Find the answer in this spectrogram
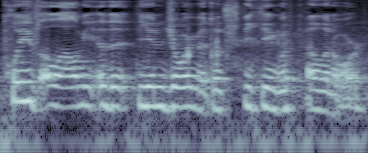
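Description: A woman's voice: on the low side, fairly even intonation, moderate pace. A young woman making prank phone calls, asking her questions with mock-polite formality. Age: young adult. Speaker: prank caller. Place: small room at home, indoors. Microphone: camera microphone a short distance away. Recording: roomy, noisy home camera recording.

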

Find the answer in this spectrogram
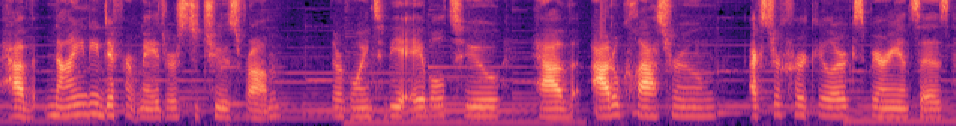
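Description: Woman, low register, university staffer in a promo interview, music underneath. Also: fairly even intonation, moderate pace. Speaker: university admissions staff member. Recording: music behind the voice.

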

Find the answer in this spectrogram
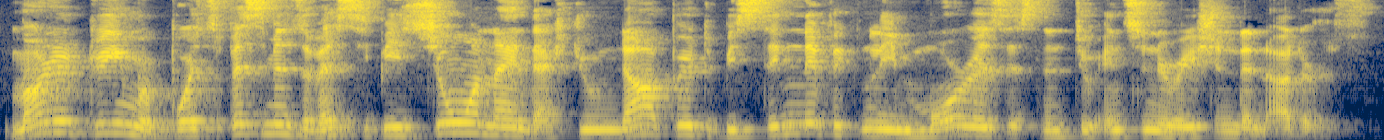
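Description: A man reading out a formal, clinical document in a measured, steady way. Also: a little high, reverberant.

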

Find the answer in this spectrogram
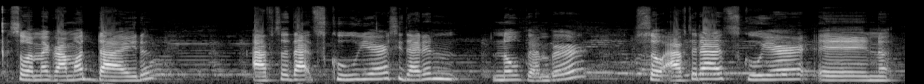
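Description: A woman's voice: medium pitch, poor audio. A woman in her twenties from Trinidad chatting casually to the camera as she does her makeup. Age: 20s. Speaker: beauty vlogger. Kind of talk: casual chat to camera while doing makeup. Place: small indoor room with curtains and couch. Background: music playing.

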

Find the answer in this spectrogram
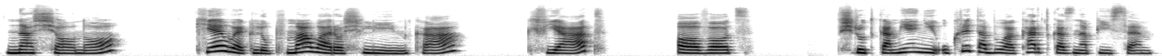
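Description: Slow, high-voiced woman telling a children's tale. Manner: measured storytelling. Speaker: audiobook narrator. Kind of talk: scripted children's fairy-tale narration. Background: plucked guitar music.

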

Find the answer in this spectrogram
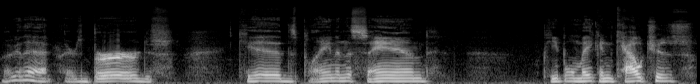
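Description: A man reading a children's picture book aloud, slow and expressive, pausing to point out details in the pictures. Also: on the high side, vocal fry. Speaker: storybook reader. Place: indoors at a table.

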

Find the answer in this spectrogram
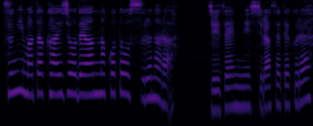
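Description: A woman's voice: high voice, lively intonation, moderate pace, slight background noise. A woman playing a stern young police captain in an anime video game, speaking in a clipped, official, authoritative manner. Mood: grudging. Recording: game music behind the voice.

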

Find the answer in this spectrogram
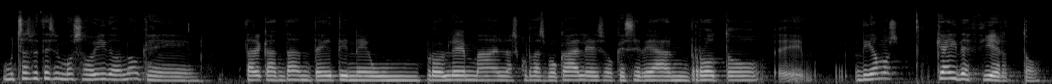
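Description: Mellow-voiced Galician woman interviewer. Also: mid-range voice, fairly even intonation, slow pace. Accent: Galician Spanish. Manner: conversational, asks with tag questions. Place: TV studio.

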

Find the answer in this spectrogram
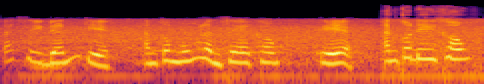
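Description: A woman playing a kind, sensitive young woman in an animated drama, speaking earnestly and with emotion. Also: high-pitched, moderate pace, noisy background, lightly acted. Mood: concerned, gentle. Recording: music behind.

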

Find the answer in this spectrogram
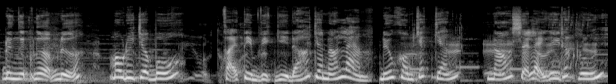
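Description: A woman's voice: sits high, lively intonation, fairly quick, darkish tone. A woman voicing a strict but caring father in a dubbed children's cartoon. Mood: exasperated. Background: background music.

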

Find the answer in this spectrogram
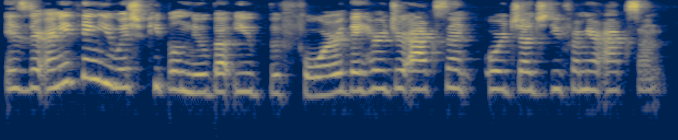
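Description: A woman's voice: sits high, fairly even intonation, a little fast. A woman interviewer reading out prepared questions to her subject.

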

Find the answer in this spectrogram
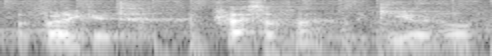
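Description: A man vlogging a road trip in a relaxed, musing way, with soft chuckles, talking outdoors on a coast. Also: fairly low pitch, brisk. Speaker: travel vlogger. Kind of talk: casual vlog narration. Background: loud music.

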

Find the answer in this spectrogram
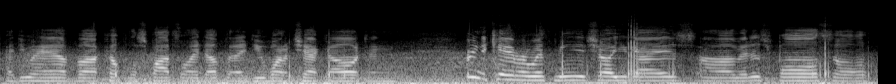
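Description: A man in his thirties talks to his viewers from the driver's seat, rambling loosely with plenty of ums and the odd curse word. His voice sits a little high for a man. The action-camera audio is dull and lo-fi, buried under heavy road and engine noise. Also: fairly even intonation, unhurried. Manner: rambling, frequent ums and uhs, mild swearing. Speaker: outdoor explorer vlogger. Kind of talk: casual vlog chat to camera. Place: outdoors by a river cliff, then inside a moving car. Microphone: action camera, handheld outdoors, dash-mounted in car.

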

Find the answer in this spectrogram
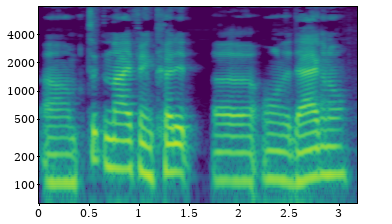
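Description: A man in his thirties hosting a home cooking channel, talking through a recipe in a relaxed, rambling way with lots of fillers. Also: mid-range voice, moderate pace. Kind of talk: casual cooking voice-over and taste test. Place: indoor home set with plain backdrop.

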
